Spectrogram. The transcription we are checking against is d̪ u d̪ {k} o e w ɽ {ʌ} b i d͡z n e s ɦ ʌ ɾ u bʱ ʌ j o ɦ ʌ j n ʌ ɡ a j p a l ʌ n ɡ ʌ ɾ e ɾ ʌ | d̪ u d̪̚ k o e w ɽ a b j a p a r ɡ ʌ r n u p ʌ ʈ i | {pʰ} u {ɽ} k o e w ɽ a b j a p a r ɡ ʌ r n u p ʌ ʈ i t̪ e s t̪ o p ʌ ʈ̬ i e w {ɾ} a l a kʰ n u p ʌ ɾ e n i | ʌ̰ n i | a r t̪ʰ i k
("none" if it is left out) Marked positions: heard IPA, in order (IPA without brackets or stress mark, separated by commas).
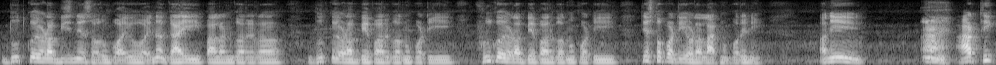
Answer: k, a, pʰ, l, ɽ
